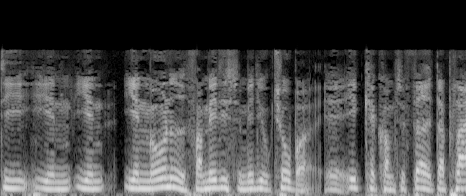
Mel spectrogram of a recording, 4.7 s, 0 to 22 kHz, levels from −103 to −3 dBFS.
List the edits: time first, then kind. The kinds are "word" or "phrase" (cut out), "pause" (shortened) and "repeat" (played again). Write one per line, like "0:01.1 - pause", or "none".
0:01.9 - word
0:02.3 - word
